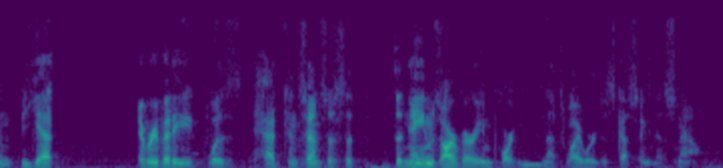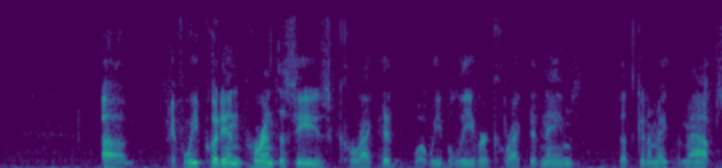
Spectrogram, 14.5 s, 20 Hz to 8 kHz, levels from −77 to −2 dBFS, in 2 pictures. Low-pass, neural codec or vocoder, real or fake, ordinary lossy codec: 7.2 kHz; vocoder, 22.05 kHz, 80 mel bands, Vocos; fake; AAC, 32 kbps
